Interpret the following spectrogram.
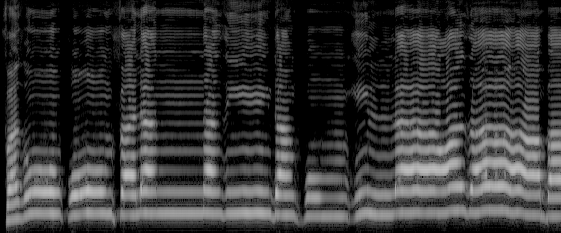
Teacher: लाम जो है हमने उसको नून के साथ जो है मुशद्दद किया है और यहाँ गुन्ना किया है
